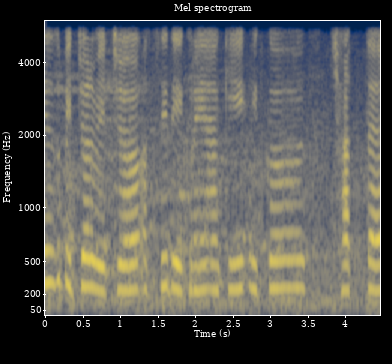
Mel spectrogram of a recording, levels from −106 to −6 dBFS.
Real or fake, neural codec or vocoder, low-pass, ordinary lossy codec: fake; vocoder, 22.05 kHz, 80 mel bands, Vocos; 5.4 kHz; none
